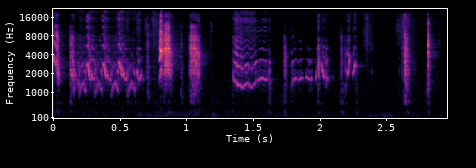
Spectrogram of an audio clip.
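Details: Flirting male budgie in a small room, rapid rippling chatter followed by wavering whistled phrases and sharp clicks, delivered in quick uneven bursts.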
